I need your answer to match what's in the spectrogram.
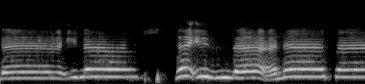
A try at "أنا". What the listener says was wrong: আনা টান হবে না, ইল্লা আনা।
